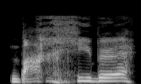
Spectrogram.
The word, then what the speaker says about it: Bach: Um, so this dude Kevin, uh, how would you pronounce that? Bach.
